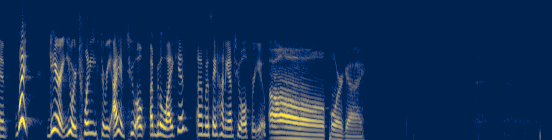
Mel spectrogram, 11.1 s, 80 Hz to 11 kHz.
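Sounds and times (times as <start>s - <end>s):
speech: 0.0s - 7.4s
breathy exhalations into a microphone: 9.4s - 11.0s.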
